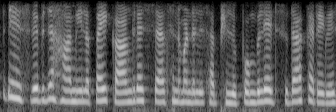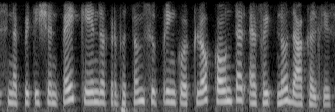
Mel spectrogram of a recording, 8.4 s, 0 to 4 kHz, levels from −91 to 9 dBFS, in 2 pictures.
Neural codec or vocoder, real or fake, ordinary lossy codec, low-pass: codec, 16 kHz, about 1 kbps, DyCAST, with the encoder's durations; fake; Opus, 32 kbps; 3.6 kHz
